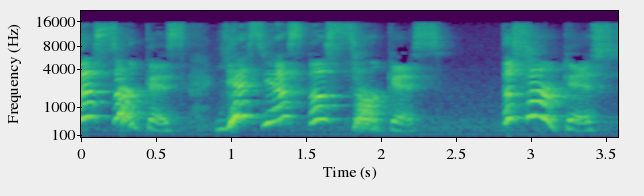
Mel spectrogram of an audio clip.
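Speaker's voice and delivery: very high, thrilled, excited shout. Reading a character's exclamation as she hunts for piggies: shouted. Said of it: "She shouted with a jump".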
